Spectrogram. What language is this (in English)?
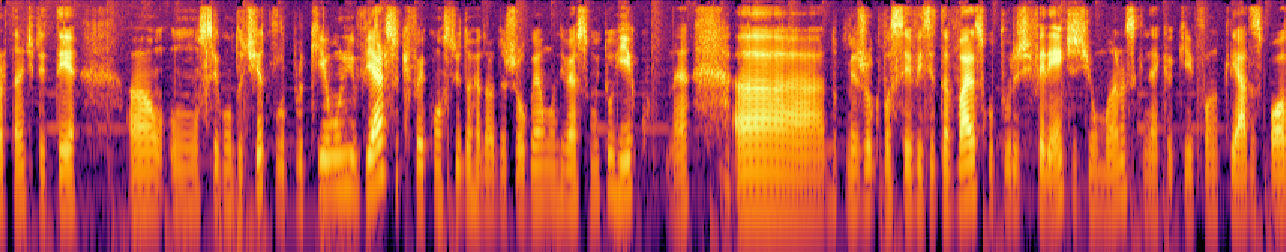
Portuguese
